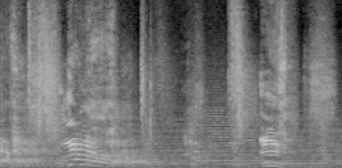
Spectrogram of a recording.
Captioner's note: Siegmund yelling; suspenseful music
